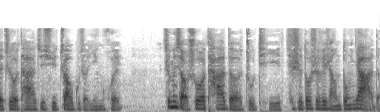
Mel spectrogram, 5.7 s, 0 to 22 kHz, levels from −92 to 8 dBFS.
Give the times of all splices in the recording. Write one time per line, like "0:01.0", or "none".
0:04.2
